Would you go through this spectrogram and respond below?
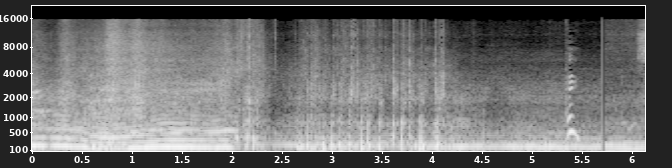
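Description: A convoy of BMW cars on the highway, with engines droning and shifting pitch as they pass close by, a loud rumbling stream of traffic with rising and falling tones and a few sharper knocks.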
